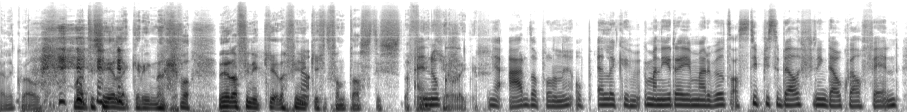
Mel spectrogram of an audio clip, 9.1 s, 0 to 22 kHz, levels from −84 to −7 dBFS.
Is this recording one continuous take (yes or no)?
no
